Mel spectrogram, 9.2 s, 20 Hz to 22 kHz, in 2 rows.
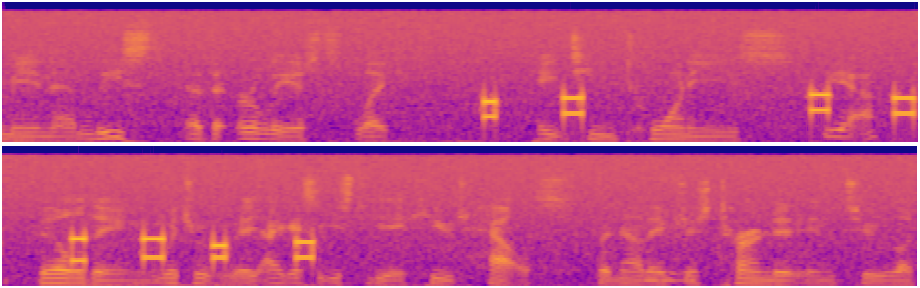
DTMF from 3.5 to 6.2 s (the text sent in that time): #86978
